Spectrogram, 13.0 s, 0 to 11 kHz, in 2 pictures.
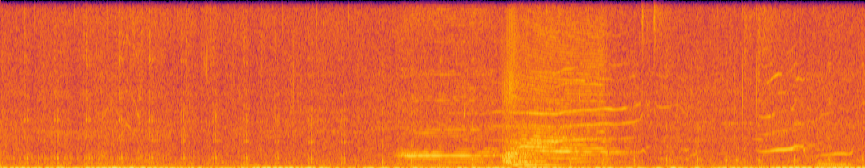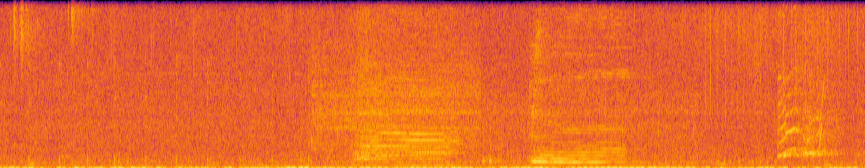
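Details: Underwater hydrophone recording made from a kayak in Haro Strait, summer 2010, of orcas: several harmonic calls that bend and fall, in bursts at intervals, mixed with clicks and loud broadband water noise.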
